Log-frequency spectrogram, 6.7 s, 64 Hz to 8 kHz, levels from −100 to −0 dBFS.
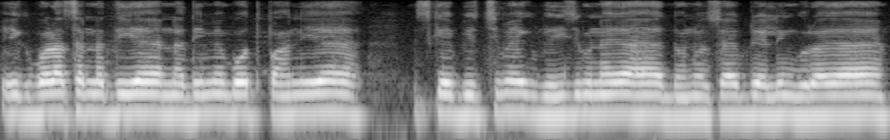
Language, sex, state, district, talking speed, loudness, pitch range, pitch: Hindi, male, Jharkhand, Deoghar, 195 wpm, -15 LUFS, 150-155 Hz, 155 Hz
